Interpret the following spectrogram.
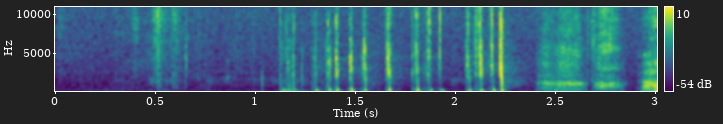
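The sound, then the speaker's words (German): Brisk riffle of stiff, thick cardboard trading cards: a quick run of dense slapping flicks lasting about a second, then a softer papery shuffle as the deck settles, after a faint rustle. “Da klingt aber dann dick. Also die sind ein bisschen pappiger. Also haben schon dickes Papier, oder?”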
